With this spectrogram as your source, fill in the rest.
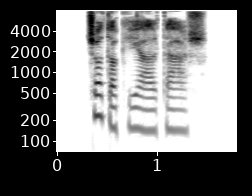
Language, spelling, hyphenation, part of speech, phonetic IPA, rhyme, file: Hungarian, csatakiáltás, csa‧ta‧ki‧ál‧tás, noun, [ˈt͡ʃɒtɒkijaːltaːʃ], -aːʃ, Hu-csatakiáltás.ogg
- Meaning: battle cry, war cry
